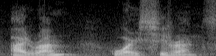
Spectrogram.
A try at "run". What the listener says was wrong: Con la U, que pronuncia muy bien. I run where she runs. Run, no ran. Run. Es un poco cerrado. Tienes la boca cerrada. Run. Run.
